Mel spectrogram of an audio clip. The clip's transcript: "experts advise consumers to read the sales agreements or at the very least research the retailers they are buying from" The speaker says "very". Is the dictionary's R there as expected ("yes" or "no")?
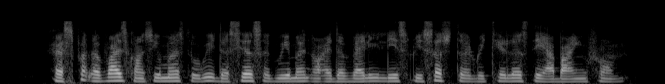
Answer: no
